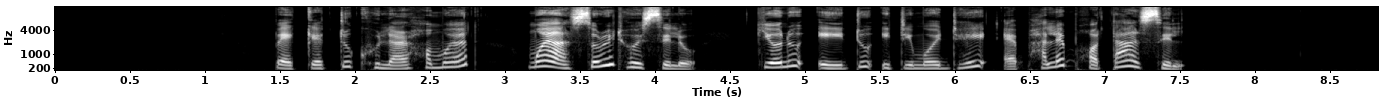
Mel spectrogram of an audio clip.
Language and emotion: Assamese, surprised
